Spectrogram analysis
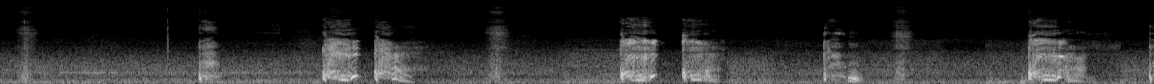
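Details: Adult man sick with an extremely stuffy nose gives several deep, harsh coughs in short doubled bursts, wet and rattly: a wet productive cough.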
